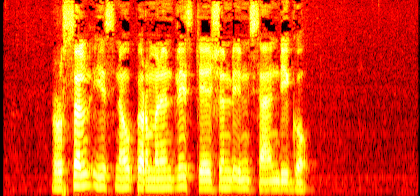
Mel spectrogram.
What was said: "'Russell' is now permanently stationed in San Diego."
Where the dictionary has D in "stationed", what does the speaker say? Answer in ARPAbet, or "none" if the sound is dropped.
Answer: D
